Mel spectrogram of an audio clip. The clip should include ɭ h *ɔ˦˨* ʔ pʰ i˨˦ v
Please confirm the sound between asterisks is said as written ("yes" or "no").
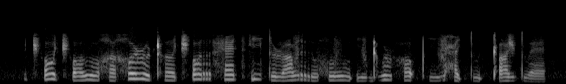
yes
